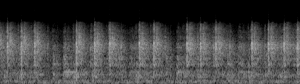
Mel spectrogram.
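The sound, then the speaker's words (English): Rapid, steady typewriter keystrokes clatter in a quick rhythmic run of crisp taps, fairly loud, with no voices over them. “Well, the truth is that the typewriter, or rather, Mr.”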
